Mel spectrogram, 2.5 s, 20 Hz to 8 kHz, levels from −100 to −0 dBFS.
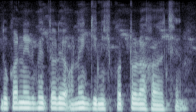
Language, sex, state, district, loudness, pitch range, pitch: Bengali, male, West Bengal, Cooch Behar, -15 LUFS, 120-135 Hz, 130 Hz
